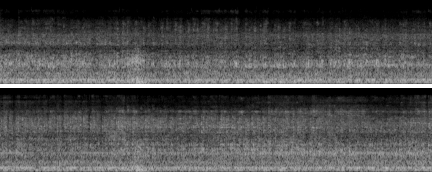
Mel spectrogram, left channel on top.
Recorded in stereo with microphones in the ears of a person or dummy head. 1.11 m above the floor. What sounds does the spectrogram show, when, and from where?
1.2 s a whoosh: 75° left (ahead or behind), 4.5 m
